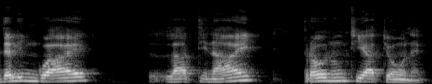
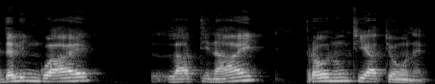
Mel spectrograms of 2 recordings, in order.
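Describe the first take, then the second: First: The Latin is read with restored classical sounds. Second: The same.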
